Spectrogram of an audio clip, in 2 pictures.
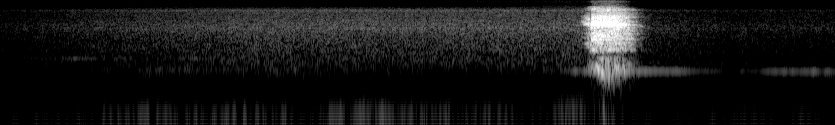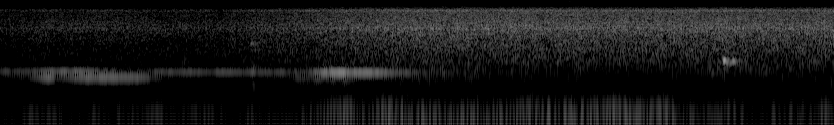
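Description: A single short, sharp burst of a person's breath noise close to the microphone about three seconds in, over a faint steady hiss.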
